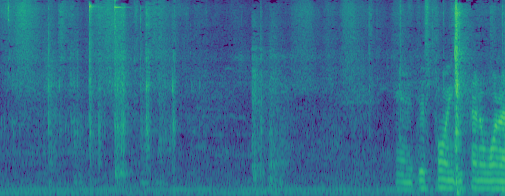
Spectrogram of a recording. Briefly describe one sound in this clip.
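Metal parts click and rattle as hands work on a sprung seat.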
